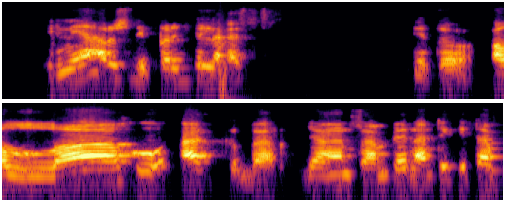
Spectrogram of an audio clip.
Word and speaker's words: Akbar: Akbar. Akbar itu lafaznya adalah di kaf. Ak bukan kha, bukan akhbar. Jangan sampai nanti membacanya Allahu Akbar. Gitu. Karena akbar itu artinya maha besar.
